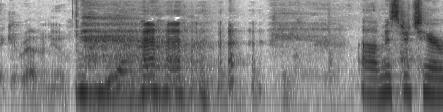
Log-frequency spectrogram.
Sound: audience laughter

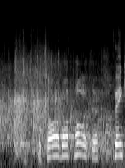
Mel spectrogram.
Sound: applause

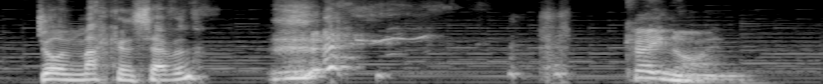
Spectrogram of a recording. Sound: laughing

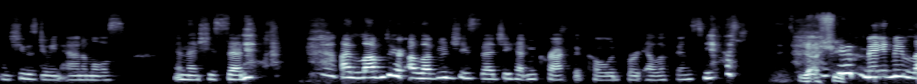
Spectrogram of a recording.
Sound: laughs

